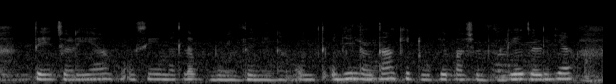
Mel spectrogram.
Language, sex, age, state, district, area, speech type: Dogri, female, 18-30, Jammu and Kashmir, Kathua, rural, spontaneous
